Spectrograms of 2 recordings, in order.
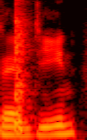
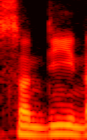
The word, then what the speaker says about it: Sandin: I like what he was doing, but I think that opportunity to bring in a guy like Rasmus Sandin, who I'll admit firsthand, I know nothing about him. When I saw the trade, I was like, I didn't even get his name right. I thought it was Sundin.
